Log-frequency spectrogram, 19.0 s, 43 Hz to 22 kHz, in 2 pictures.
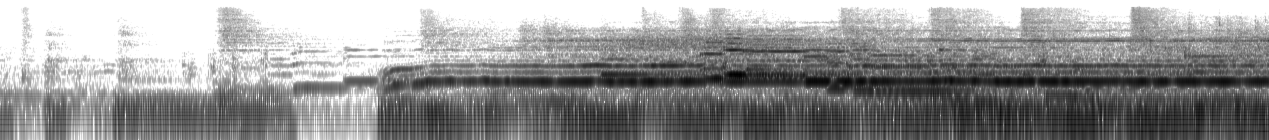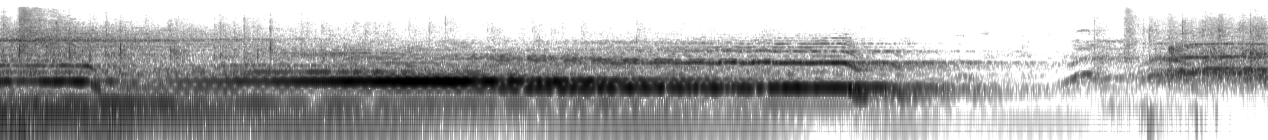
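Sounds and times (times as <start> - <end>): live rock band chord: 0.0 - 13.2
audience clapping and cheering: 8.2 - 15.4, 17.1 - 19.0.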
